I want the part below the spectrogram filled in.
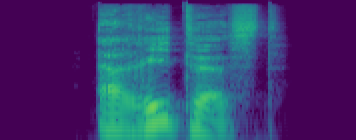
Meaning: inflection of erraten: 1. second-person singular preterite 2. second-person singular subjunctive II
- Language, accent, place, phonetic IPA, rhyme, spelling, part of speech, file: German, Germany, Berlin, [ɛɐ̯ˈʁiːtəst], -iːtəst, errietest, verb, De-errietest.ogg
